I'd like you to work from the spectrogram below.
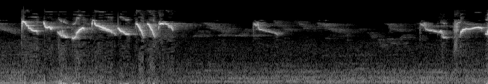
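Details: Javan white-eye song used for training other birds, a rapid run of high thin twittering notes sliding up and down, then a pause, then shorter high twitters.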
